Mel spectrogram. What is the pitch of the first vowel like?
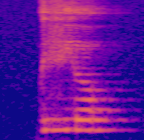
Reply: high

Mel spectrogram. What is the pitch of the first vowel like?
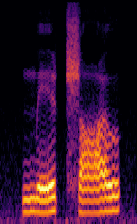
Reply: rising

